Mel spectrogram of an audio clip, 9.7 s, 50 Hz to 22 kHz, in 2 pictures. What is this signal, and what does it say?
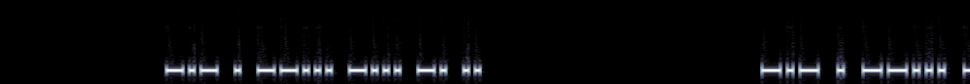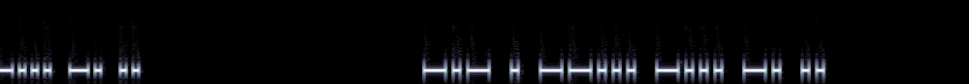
Morse code, heard as a keyed tone, about 33 wpm, 700 Hz. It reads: KE7BNI KE7BNI KE7BNI
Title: Speed Racing - USA 2x3 Call Signs 28wpm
